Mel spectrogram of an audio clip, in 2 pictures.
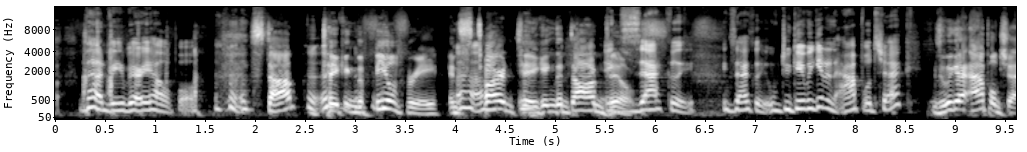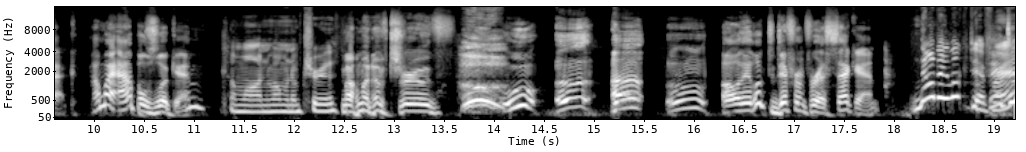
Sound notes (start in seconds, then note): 13.7 gasps; 14.6 groans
